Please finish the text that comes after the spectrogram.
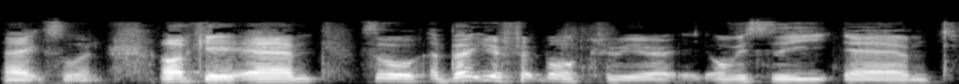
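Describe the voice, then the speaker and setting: A man from Scotland asks casual interview questions in a mid-pitched voice, stumbling and repeating words as he goes. The sound is dull and lo-fi. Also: normal speed.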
